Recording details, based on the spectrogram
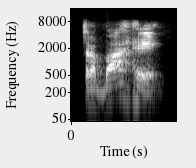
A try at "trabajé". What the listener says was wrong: trabajé. Notice, 'di ba yung accent mark nasa dulo? So nandun ang diin, trabajé.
